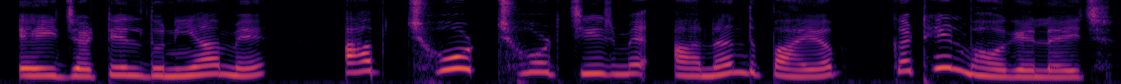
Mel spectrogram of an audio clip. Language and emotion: Maithili, sad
